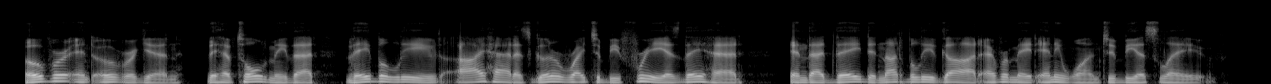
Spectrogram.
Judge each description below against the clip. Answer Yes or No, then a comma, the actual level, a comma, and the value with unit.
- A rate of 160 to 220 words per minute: Yes, average, 180 wpm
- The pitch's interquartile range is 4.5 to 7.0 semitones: No, average, 3.4 semitones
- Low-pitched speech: Yes, low, 100 Hz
